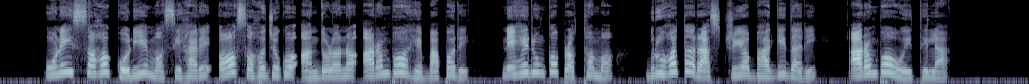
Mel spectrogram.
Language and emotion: Odia, neutral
